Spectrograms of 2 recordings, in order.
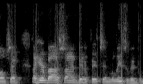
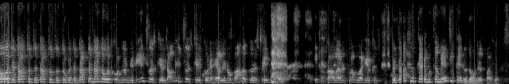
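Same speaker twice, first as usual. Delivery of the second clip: put-on hyperactive, strong Chinese accent, pitched high; 6 semitones higher than usual. Telling Betty about a teacher's class, the speaker is imitating Jen's strong Chinese accent. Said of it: "had a very strong Chinese accent".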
